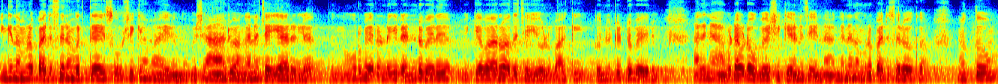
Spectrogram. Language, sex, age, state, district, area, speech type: Malayalam, female, 45-60, Kerala, Thiruvananthapuram, urban, spontaneous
